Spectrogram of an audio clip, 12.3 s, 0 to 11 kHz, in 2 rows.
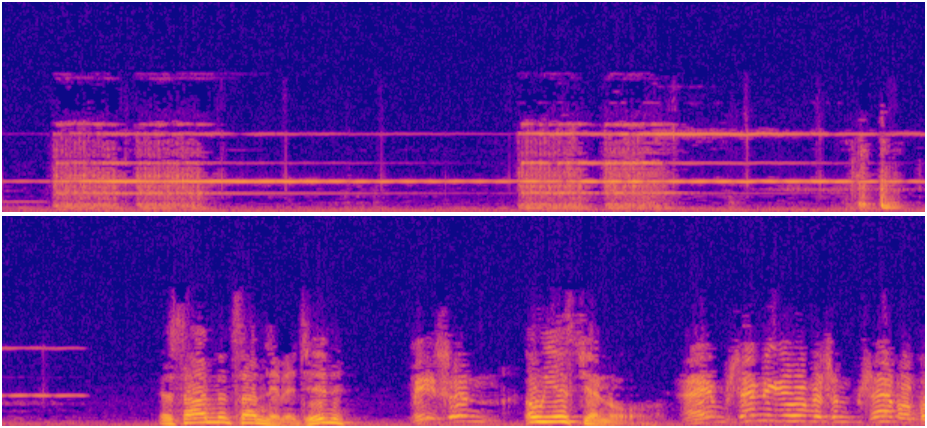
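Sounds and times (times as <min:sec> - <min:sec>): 
telephone bell ringing in double-ring bursts: 0:00.0 - 0:06.8
speech: 0:07.2 - 0:08.6, 0:09.6 - 0:10.4, 0:11.0 - 0:12.2.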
